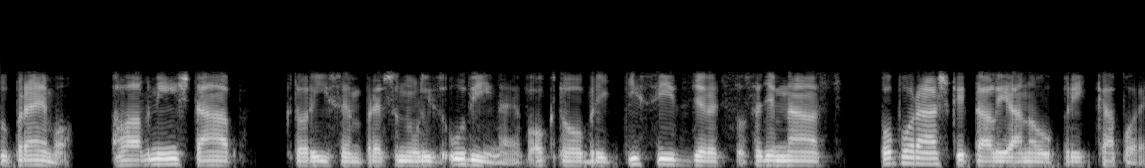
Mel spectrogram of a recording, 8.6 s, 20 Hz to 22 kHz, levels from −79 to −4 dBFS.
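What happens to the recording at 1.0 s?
Lost iLBC frames occur from 1.02 to 1.05 s, just before "štáb ktorý sem presunuli". About 30 ms of audio went missing, which fits one dropped 30 ms packet. The decoder filled the hole by repeating the last pitch cycle blended with noise, so the gap sounds like a brief, slightly buzzy held vowel rather than silence. Because each iLBC frame is coded independently, the voice returns cleanly right after the gap.

The concealment sits inside the iLBC codec's narrowband sound, which runs through the whole clip. The line passes only about 150 Hz to 3.4 kHz, so the speech sounds thin and muffled. The coding damage is plainly audible as a rough, somewhat synthetic edge on the voice, consistent with iLBC's 30 ms frame mode at roughly 13 kbps.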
